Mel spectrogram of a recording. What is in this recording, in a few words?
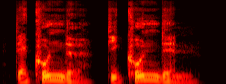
customer in german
